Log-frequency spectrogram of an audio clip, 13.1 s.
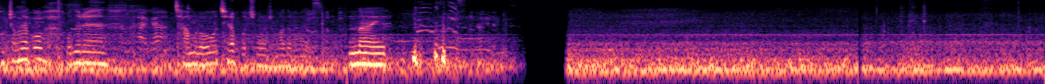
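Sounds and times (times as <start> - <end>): train rumble: 0.0 - 13.0
thin steady whine: 7.1 - 13.0.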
